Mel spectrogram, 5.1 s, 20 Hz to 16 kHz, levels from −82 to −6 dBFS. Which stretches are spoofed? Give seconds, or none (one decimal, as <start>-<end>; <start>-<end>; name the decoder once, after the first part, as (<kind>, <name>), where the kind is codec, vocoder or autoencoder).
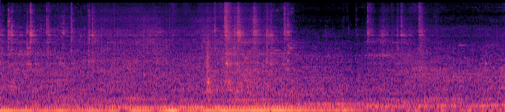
0.9-2.7 (autoencoder, DAC-VAE); 3.7-4.4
